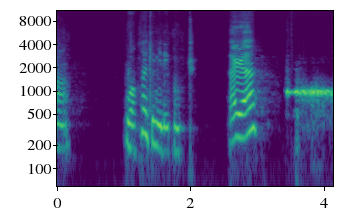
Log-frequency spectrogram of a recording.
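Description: A young woman speaks sharply and close by.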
